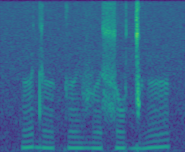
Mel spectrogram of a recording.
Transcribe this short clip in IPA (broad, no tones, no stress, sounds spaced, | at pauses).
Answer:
ʉ d ʉː k ʉ i̯ v ʉ s u ɡ͡ǀ ʉː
